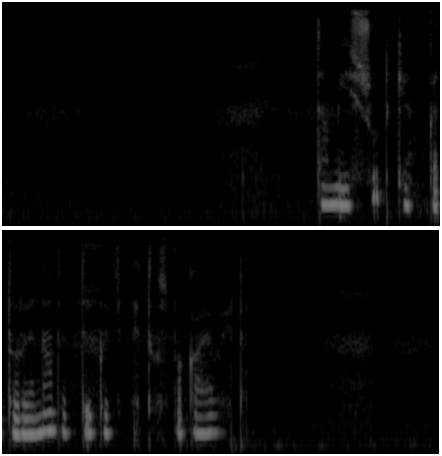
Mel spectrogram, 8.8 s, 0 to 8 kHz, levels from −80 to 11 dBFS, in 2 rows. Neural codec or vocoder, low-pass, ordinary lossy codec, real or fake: none; 7.2 kHz; none; real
